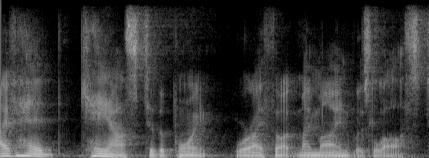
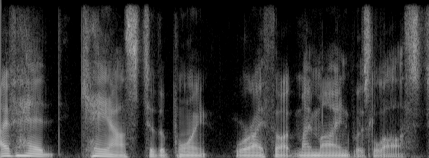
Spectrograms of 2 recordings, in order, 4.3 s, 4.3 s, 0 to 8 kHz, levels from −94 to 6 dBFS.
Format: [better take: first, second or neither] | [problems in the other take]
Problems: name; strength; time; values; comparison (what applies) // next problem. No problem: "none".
second | room echo; dies away in 0.6 s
